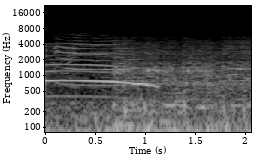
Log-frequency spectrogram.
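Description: Loud street-party music with a heavy, constant bass and a long held vocal note that tails off about a second in, over crowd noise.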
